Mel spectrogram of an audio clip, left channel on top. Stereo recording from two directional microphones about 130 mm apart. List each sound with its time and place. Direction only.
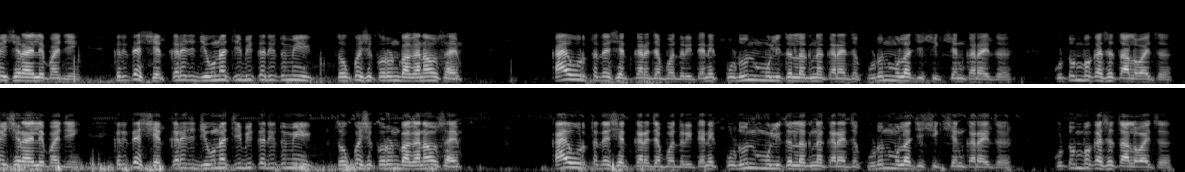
0.0 s a man's voice: 45° right (ahead or behind)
